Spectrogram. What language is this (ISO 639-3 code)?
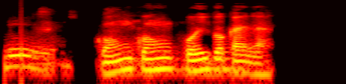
ori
